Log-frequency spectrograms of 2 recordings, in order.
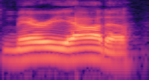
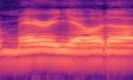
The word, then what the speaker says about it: Mariota: a freshman in West Lunt rard freshman Marcus Mariot or Mariota or Mariota he's got as many pronunciations for that name as orgon has uniform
